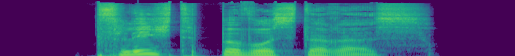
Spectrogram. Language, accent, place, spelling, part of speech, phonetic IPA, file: German, Germany, Berlin, pflichtbewussteres, adjective, [ˈp͡flɪçtbəˌvʊstəʁəs], De-pflichtbewussteres.ogg
- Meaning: strong/mixed nominative/accusative neuter singular comparative degree of pflichtbewusst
